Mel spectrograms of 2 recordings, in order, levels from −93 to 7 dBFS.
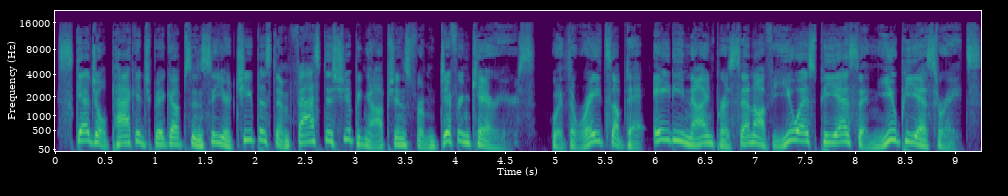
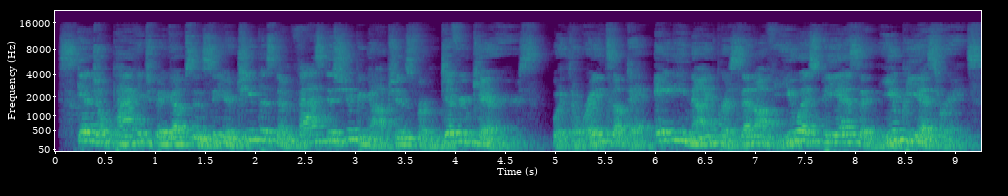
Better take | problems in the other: first | off-mic speech; far // room echo; noticeable; dies away in 0.6 s

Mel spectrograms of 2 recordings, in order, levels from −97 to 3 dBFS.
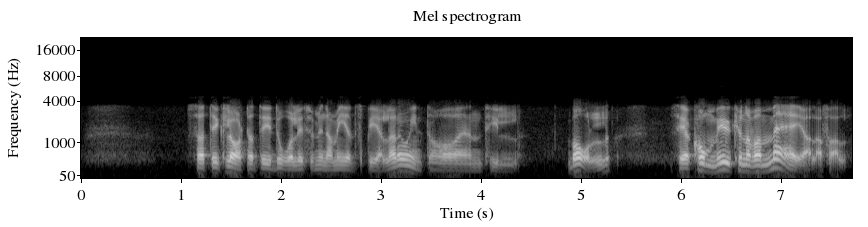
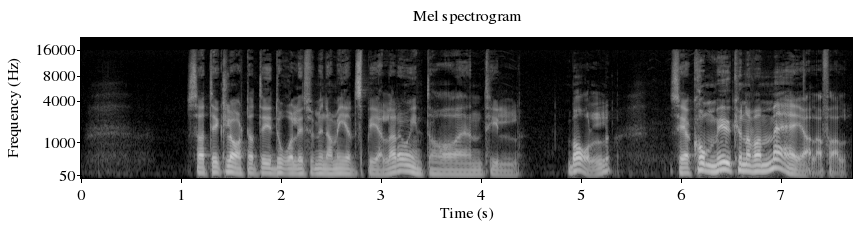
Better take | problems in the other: second | phone-call audio; nothing above 3.5 kHz

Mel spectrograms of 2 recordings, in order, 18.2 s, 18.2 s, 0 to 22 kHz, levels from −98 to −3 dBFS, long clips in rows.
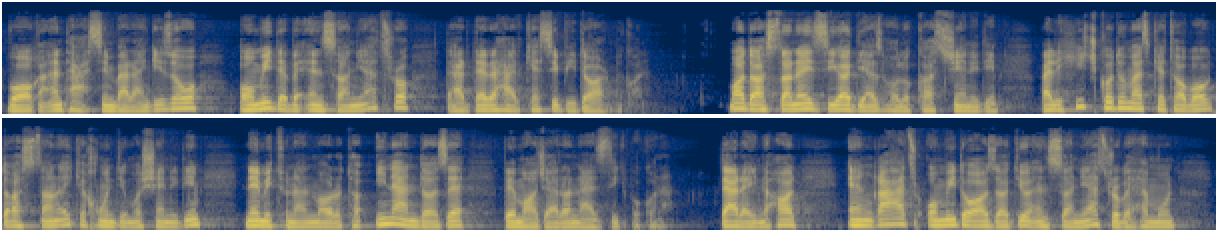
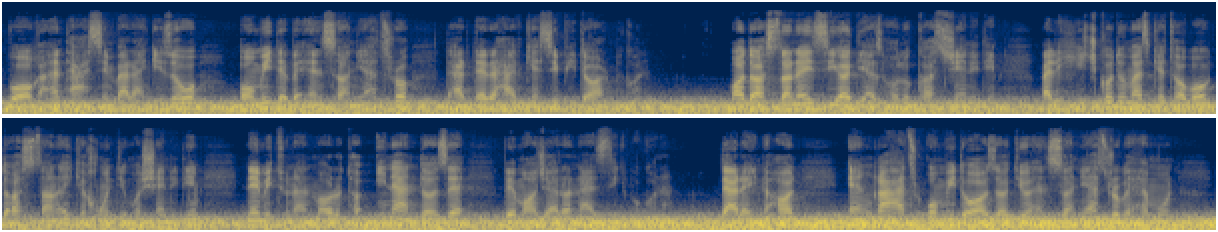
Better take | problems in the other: first | low rumble; loud; throughout; 2 dB below the speech

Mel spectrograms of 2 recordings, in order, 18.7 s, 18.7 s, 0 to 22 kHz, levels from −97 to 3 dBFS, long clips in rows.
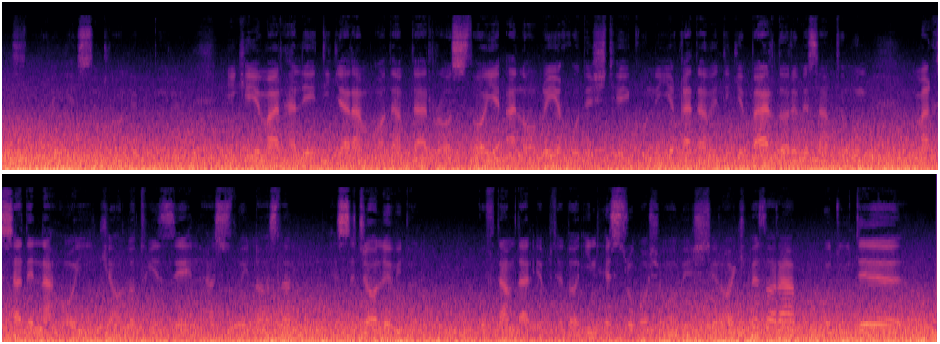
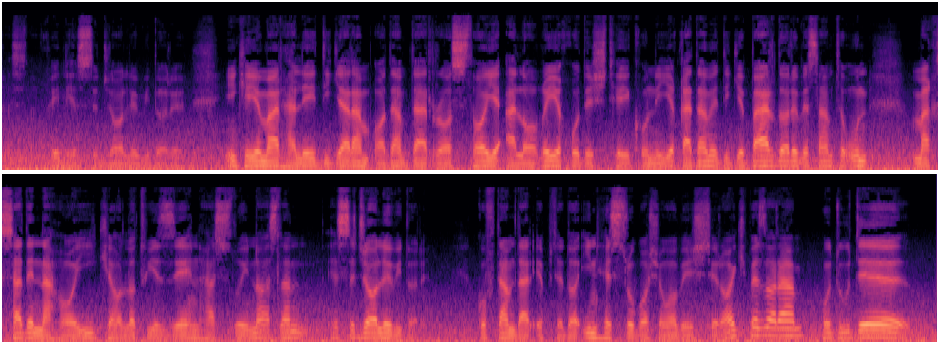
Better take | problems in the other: second | wind noise on the microphone; heavy; 2 dB above the speech; occasional gusts in the second

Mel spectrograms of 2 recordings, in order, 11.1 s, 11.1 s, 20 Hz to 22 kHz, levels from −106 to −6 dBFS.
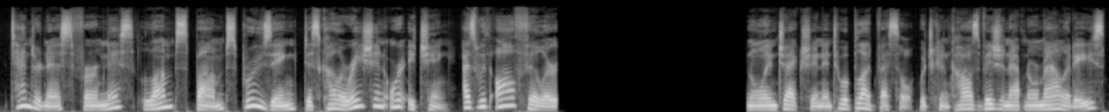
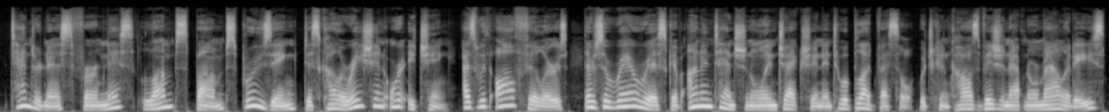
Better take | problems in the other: second | audio cutting out; at 5.5 s for 2 s

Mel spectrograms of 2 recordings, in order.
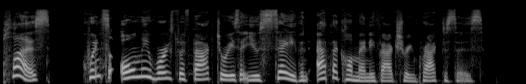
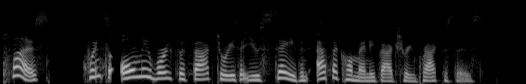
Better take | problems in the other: first | muffled; very; fading above 2.5 kHz

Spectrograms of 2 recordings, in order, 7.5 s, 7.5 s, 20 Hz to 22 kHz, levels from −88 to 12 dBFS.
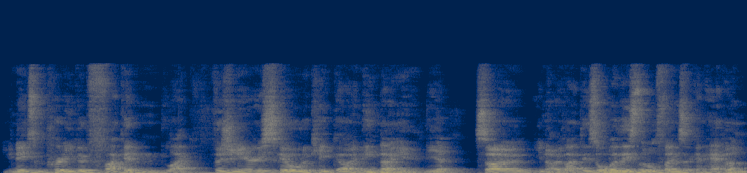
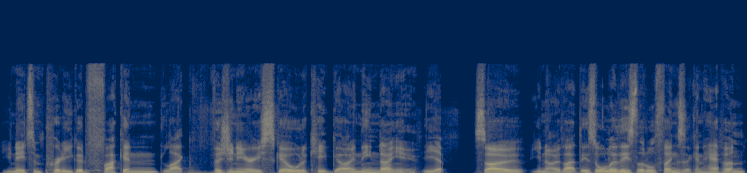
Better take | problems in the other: second | off-mic speech; far // room echo; noticeable; dies away in 0.5 s

